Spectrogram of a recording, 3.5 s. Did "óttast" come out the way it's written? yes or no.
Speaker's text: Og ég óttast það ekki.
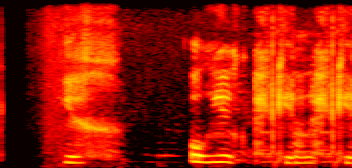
no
